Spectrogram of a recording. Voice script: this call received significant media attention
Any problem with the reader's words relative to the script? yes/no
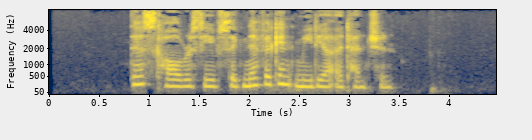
no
